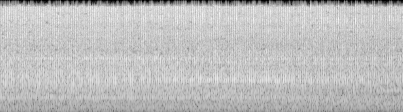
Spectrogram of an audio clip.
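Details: Engine built for a big turbo FSI setup, at idle: a regular light knock, roughly three a second, rides over the engine. It has sounded wrong since day one; cause not yet found.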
